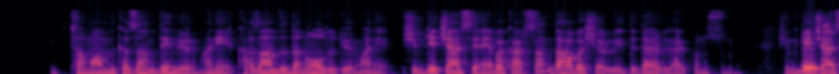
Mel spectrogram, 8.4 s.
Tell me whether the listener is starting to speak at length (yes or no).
no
